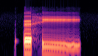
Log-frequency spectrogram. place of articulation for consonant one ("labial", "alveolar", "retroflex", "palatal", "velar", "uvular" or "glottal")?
glottal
